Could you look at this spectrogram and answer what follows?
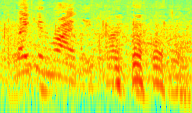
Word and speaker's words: Laken Riley: Laken Riley.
